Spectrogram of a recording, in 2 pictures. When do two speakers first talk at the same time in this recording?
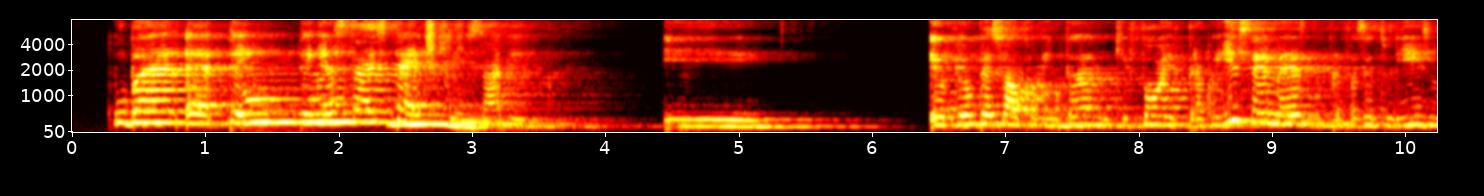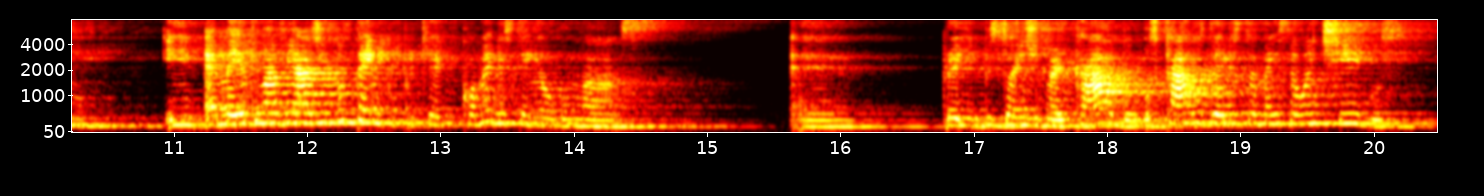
1.3 s

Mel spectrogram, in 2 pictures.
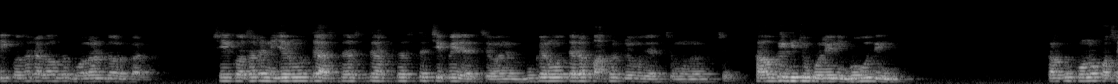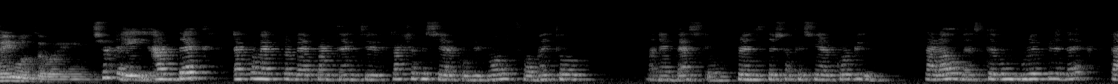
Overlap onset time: none

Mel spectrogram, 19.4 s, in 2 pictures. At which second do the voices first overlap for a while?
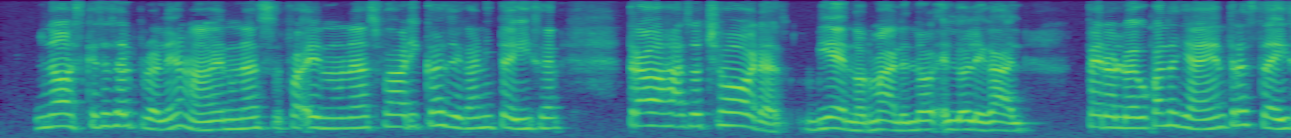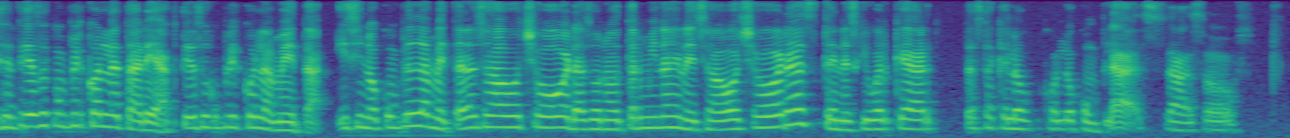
none

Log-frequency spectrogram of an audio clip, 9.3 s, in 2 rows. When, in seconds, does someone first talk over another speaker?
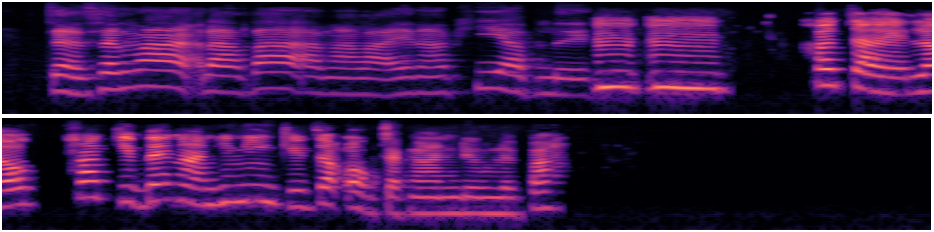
none

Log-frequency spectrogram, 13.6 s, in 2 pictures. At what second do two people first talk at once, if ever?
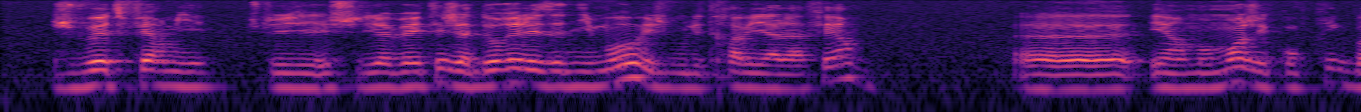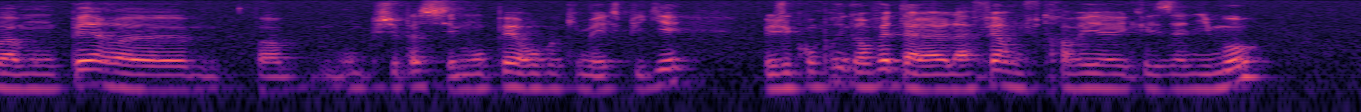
none

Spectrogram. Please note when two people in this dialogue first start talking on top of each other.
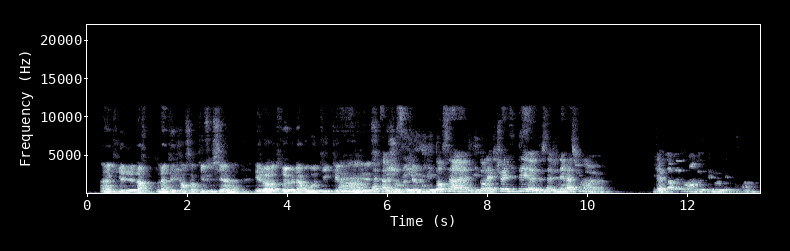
5.0 s

